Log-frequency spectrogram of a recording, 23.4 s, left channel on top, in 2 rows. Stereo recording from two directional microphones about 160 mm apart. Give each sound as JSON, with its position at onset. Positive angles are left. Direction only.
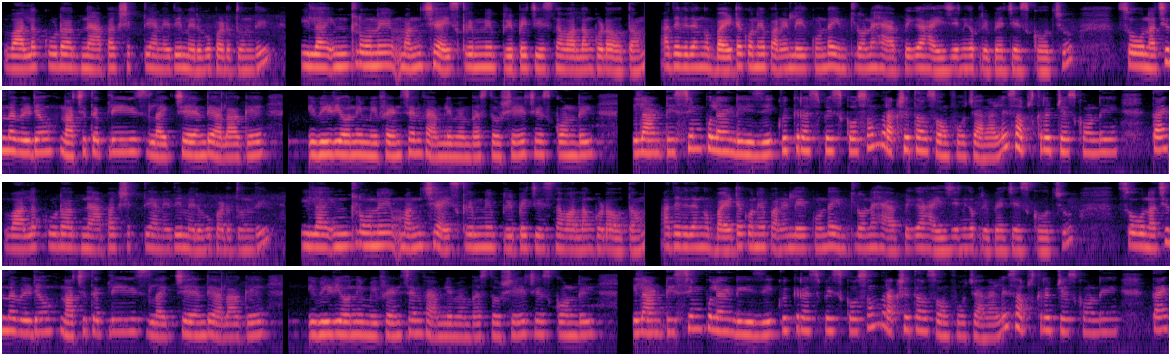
{"t": 0.1, "sound": "a woman's voice", "side_deg": 20}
